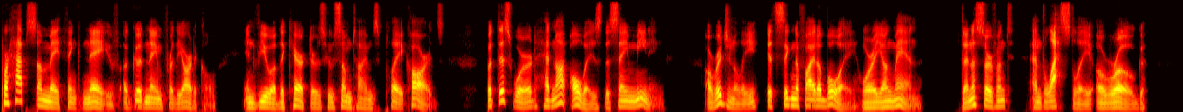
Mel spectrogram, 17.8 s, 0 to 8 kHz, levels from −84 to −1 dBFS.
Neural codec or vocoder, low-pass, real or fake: codec, 24 kHz, 0.9 kbps, DualCodec; 7.2 kHz; fake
